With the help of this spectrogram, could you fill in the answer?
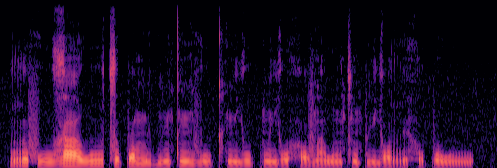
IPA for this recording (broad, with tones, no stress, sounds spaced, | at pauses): r ʊ˦ f uː˨ ɣ aː˦˨ w uː˦ t͡s ʊ˦ p ɔ˦ m i˨ b ĩ˨ t ĩ˦˨ v uː˨ kʰ ĩ˨ j u˦ kʷ ĩ˨ j o˨ h ɔ˨ v ã˨ w ũ˨ t͡s ũ˨ p i˨ j ɔ˨ r ɪ˨ h o˨ p o˦ w u˨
